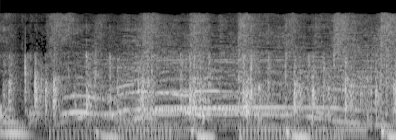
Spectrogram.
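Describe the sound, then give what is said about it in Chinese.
Audience applause welcoming the host at the opening of the comedy program Joke Big Shot Show (笑话大咖秀), a dense steady patter of clapping running for about two seconds, mixed with upbeat music carrying a rhythmic low thump and bright sliding tones. “感谢各位的掌声，掌声，掌声啊！”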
